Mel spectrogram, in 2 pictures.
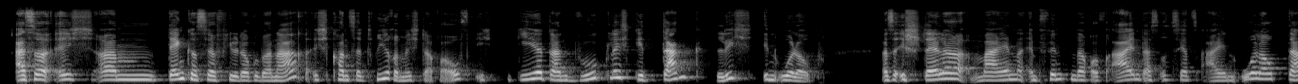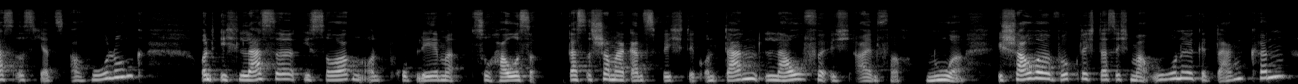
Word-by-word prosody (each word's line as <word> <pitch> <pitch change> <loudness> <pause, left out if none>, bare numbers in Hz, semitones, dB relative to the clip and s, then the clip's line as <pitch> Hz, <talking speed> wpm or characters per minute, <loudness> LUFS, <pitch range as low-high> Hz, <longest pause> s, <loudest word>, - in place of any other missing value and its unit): Also, 215 +2 +7 0.2
ich, 225 0 -1
ähm, 215 0 +3
denke 235 +1 +6
sehr 210 -2 +2
viel 200 0 -1
darüber 185 -1 0
nach. 175 +2 +2
Ich 210 0 -5
konzentriere 205 +2 +1
mich 185 +2 -4
darauf. 230 +4 -4
Ich 210 - -12
gehe 225 +8 +4
dann 195 -6 +1
wirklich 300 +8 +1
gedanklich 285 - +1
in 215 -1 -1
Urlaub. 180 -7 0 0.5
Also, 200 +3 +1
ich 220 0 0
stelle 230 +4 +4
mein 195 +5 +2
Empfinden 220 +3 -3
darauf 200 -2 -3
ein, 220 +3 +1
das 205 -2 -6
ist 210 -1 -11
jetzt 200 -1 -7
ein 175 +2 -5
Urlaub, 250 +2 0
das 215 +1 +1
ist 210 0 -10
jetzt - - -10
Erholung 265 - -2 0.6
und 225 0 0
ich 215 +1 -4
lasse 240 +4 +1
die 210 - -5
Sorgen 210 +3 -1
und 190 0 -9
Probleme 190 0 -3
zu 195 -3 -8
Hause. 190 +2 +1 0.2
Das 215 0 0
ist 215 -1 -5
schon 235 0 +1
mal 205 -1 +3
ganz 185 -1 -5
wichtig, 175 -2 -8
und 180 +1 -8
dann 230 +8 +3
laufe 205 +3 +1
ich 175 -1 -11
einfach 170 +1 -9
nur. 195 +2 +1 0.3
Ich 195 -2 -2
schaue 260 +4 +4
wirklich, 240 +2 -3
dass 215 -2 -4
ich 220 0 -7
mal 185 -4 -3
ohne 270 +5 0
Gedanken 280 - -2
210 Hz, 150 wpm, -23 LUFS, 190-235 Hz, 0.6 s, Also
